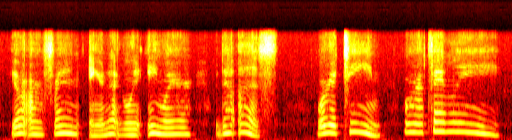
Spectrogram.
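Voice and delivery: eager friend voice. Acted. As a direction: pitch it way up and declare it. Pima voiced, far higher pitch.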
